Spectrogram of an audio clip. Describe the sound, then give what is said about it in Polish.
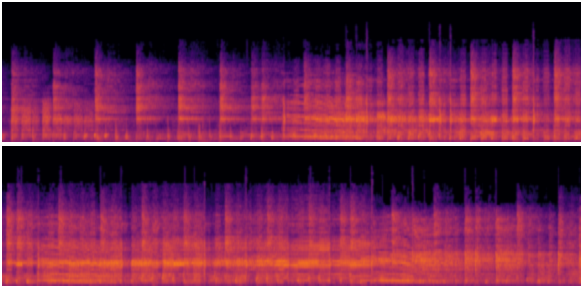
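Music blares from a smartphone loudspeaker turned all the way up, tinny and thin with almost no bass, playing loud and continuous for the whole stretch with no one talking. “niestety to jest już maksymalna głośność, ale y, spróbujemy jeszcze drugi utwór.”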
